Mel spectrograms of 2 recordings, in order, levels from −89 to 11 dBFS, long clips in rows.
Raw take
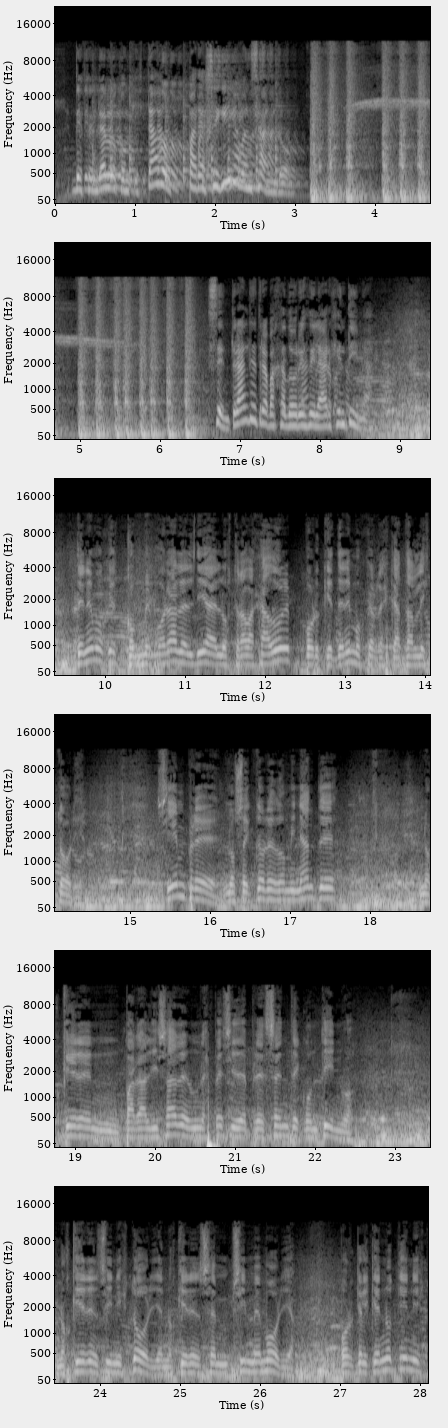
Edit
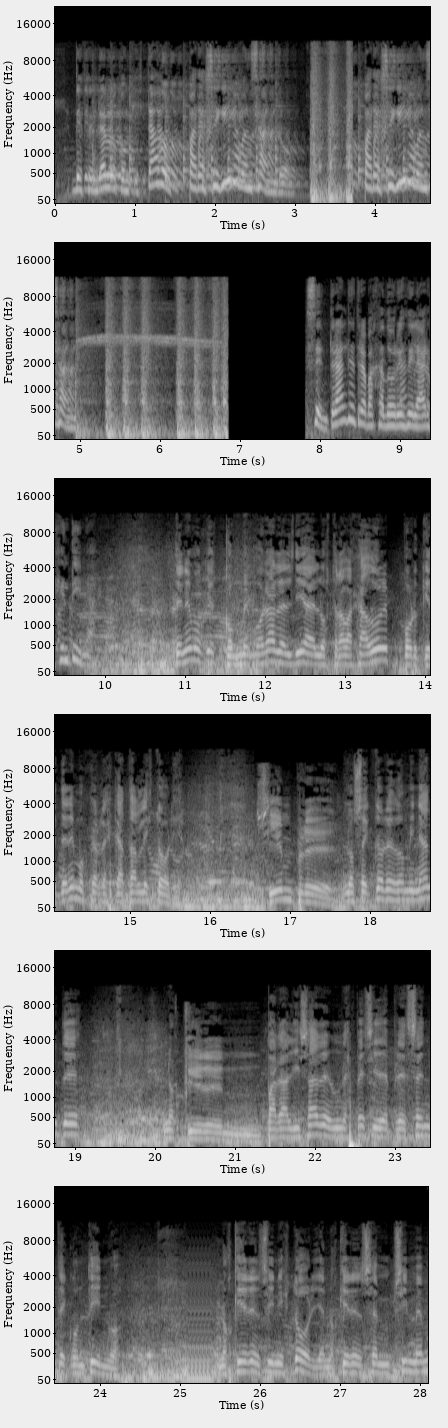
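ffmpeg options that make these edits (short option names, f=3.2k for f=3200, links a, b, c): -filter_complex "[0:a]asplit=14[a][b][c][d][e][f][g][h][i][j][k][l][m][n];[a]atrim=end=3.722[o];[b]atrim=start=1.528:end=2.762[p];[c]atrim=start=3.718:end=5.62,asetpts=PTS-STARTPTS,afade=t=out:st=1.898:d=0.004:c=hsin[q];[d]atrim=start=5.62:end=6.59,asetpts=PTS-STARTPTS,volume=0[r];[e]atrim=start=6.59:end=15.324,asetpts=PTS-STARTPTS,afade=t=in:d=0.004:c=hsin[s];[f]atrim=start=15.32:end=16.18,asetpts=PTS-STARTPTS,asetrate=33957,aresample=44100[t];[g]atrim=start=16.176:end=18.784[u];[h]atrim=start=18.78:end=19.55,asetpts=PTS-STARTPTS,asetrate=32193,aresample=44100,atrim=end_sample=46516,asetpts=PTS-STARTPTS[v];[i]atrim=start=19.546:end=23.372[w];[j]atrim=start=23.318:end=23.372[x];[k]atrim=start=23.318:end=23.372[y];[l]atrim=start=23.318:end=23.372[z];[m]atrim=start=23.318:end=23.372[aa];[n]atrim=start=23.318[ab];[o][p]acrossfade=d=0.004:c1=hsin:c2=hsin[ac];[q][r][s]concat=n=3:v=0:a=1[ad];[ac][ad]acrossfade=d=0.004:c1=hsin:c2=hsin[ae];[ae][t]acrossfade=d=0.004:c1=hsin:c2=hsin[af];[af][u]acrossfade=d=0.004:c1=hsin:c2=hsin[ag];[ag][v]acrossfade=d=0.004:c1=hsin:c2=hsin[ah];[ah][w]acrossfade=d=0.004:c1=hsin:c2=hsin[ai];[ai][x]acrossfade=d=0.004:c1=hsin:c2=hsin[aj];[aj][y]acrossfade=d=0.004:c1=hsin:c2=hsin[ak];[ak][z]acrossfade=d=0.004:c1=hsin:c2=hsin[al];[al][aa]acrossfade=d=0.004:c1=hsin:c2=hsin[am];[am][ab]acrossfade=d=0.004:c1=hsin:c2=hsin"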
